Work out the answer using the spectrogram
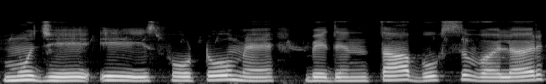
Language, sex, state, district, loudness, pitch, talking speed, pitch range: Hindi, female, Madhya Pradesh, Umaria, -14 LUFS, 180 Hz, 75 wpm, 170-195 Hz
